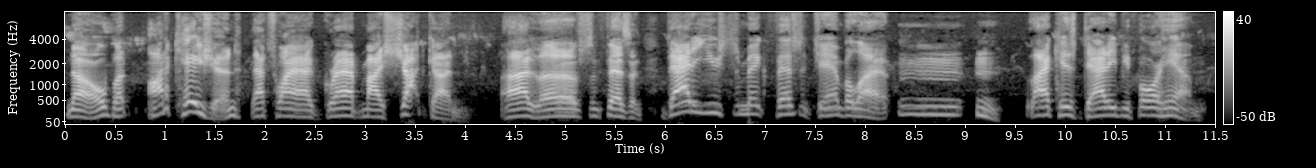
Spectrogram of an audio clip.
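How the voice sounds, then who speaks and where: Prickly old orange farmer for audio drama, creaky, forceful voice, folksy and suspicious. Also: male voice, a little high, lively intonation, slow, dry recording, exaggerated voice. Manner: folksy, blunt. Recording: faint outdoor insect ambience behind.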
